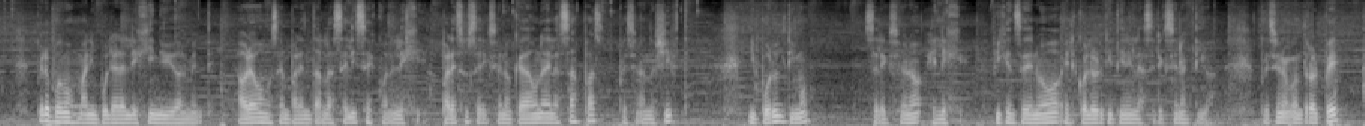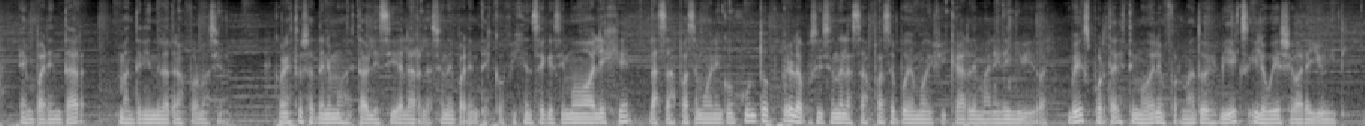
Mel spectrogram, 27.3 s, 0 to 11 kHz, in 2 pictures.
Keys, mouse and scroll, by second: 0.0 g, 0.5 g, 2.2 shift+click, 5.0 click, 6.0 shift+click, 6.9 shift+click, 9.3 shift+click, 13.3 ctrl+p, 16.3 f, 16.3 g, 16.5 g, 17.7 click, 18.4 g, 20.9 click, 21.3 g, 21.4 g, 23.3 g, 24.3-27.3 drag.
